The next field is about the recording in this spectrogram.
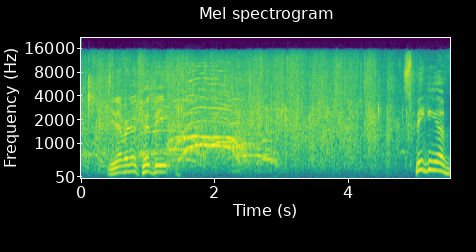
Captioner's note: cheers and applause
